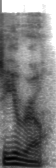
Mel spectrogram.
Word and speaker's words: gyro: things but uh yeah the correct way to pronounce gyro is hero yeah because if if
